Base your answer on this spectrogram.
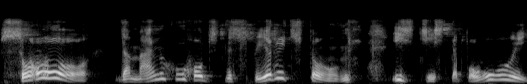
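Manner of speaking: put-on high voice with swooping, swinging pitch. Performing a requested line in a character's voice: Greedo's voice. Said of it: "but do it in Greedo's voice".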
